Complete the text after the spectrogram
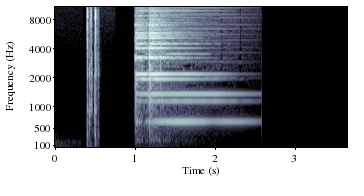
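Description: A small bell rings once and slowly fades.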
